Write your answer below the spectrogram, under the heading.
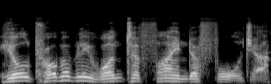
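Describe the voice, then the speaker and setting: Using a raspy, put-on character voice, a man talks at a fairly slow pace in a fairly high pitch with ordinary pitch variation. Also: dry, close sound with no echo. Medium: actual play. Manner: hesitant, stammering.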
